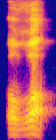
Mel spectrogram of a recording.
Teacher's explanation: ഗ തൊണ്ടയുടെ മുകൾ ഭാഗമാണ്.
